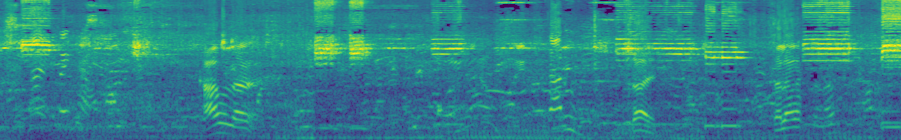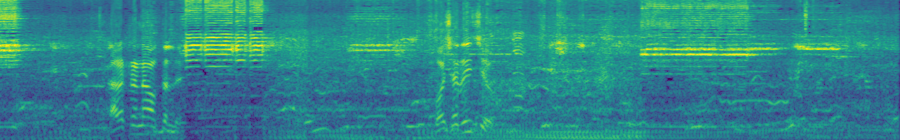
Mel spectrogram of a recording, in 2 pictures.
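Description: Vehicle horns honk in street traffic.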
